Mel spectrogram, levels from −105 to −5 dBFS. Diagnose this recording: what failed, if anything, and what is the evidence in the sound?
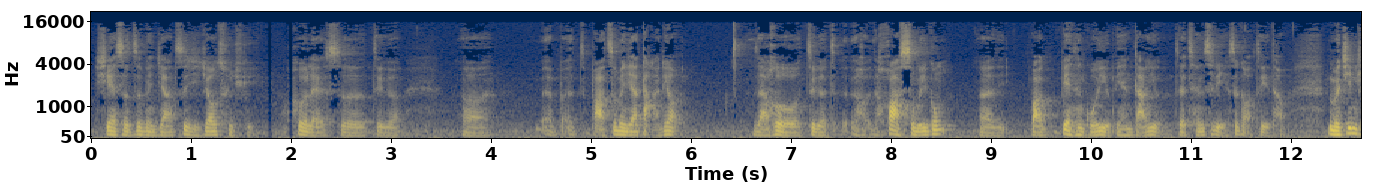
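What failed is the network delivery feeding the jitter buffer, and you get repeated stalls (stutter) between 1.47 and 2.80 s. Across that stretch the sound hiccups about two dozen times, each hold lasting up to 45 ms and adding up to roughly 0.31 s, about a quarter of the span. Packets were arriving late or slower than playout, so the buffer kept draining and the receiver stretched the last sound to cover each wait. Nothing's actually lost; it just drags and stammers.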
